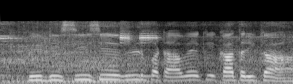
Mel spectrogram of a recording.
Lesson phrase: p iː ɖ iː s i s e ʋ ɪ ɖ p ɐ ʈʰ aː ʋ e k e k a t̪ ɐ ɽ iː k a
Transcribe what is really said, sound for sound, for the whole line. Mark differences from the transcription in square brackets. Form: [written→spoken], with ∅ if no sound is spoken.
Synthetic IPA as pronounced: p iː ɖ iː s i s e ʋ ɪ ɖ p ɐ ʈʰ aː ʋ e k e k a t̪ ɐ [ɽ→ɾ] iː k a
